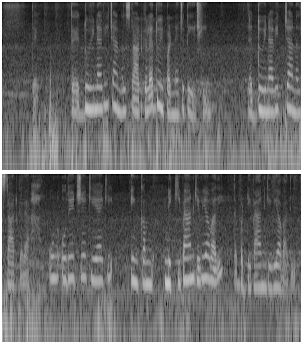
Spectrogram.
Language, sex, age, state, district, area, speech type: Dogri, female, 18-30, Jammu and Kashmir, Jammu, rural, spontaneous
